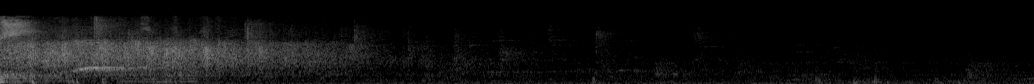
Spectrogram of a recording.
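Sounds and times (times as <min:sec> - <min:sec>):
audience applause: 0:00.0 - 0:03.9.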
